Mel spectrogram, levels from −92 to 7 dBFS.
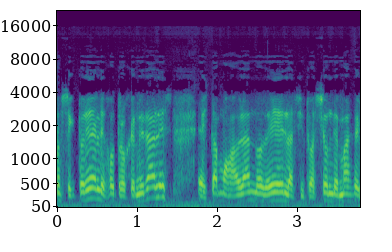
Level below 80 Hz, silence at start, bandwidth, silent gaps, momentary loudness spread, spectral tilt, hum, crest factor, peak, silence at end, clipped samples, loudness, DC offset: -42 dBFS; 0 s; 7.8 kHz; none; 5 LU; -6 dB/octave; none; 12 dB; -2 dBFS; 0 s; under 0.1%; -15 LUFS; under 0.1%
